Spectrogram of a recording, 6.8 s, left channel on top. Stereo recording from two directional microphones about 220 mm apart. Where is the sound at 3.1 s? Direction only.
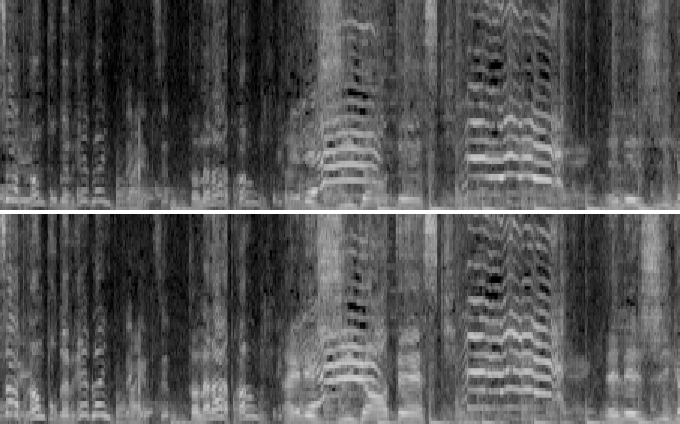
25° left (ahead or behind).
